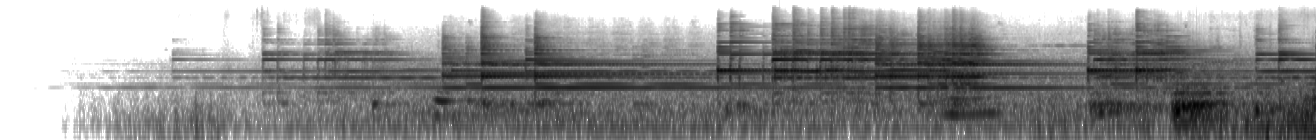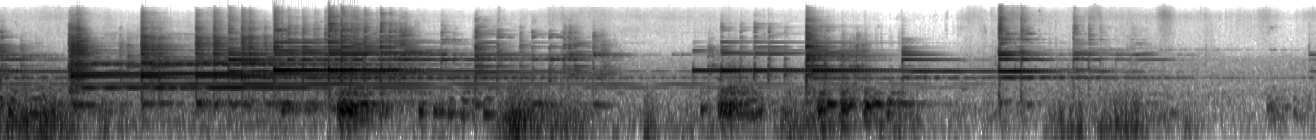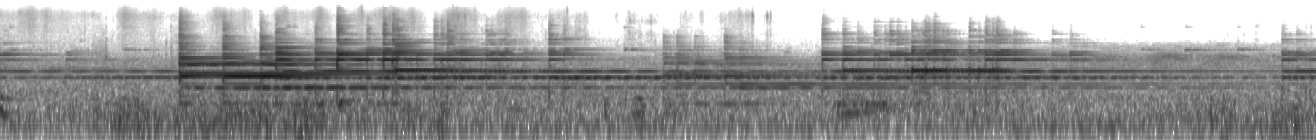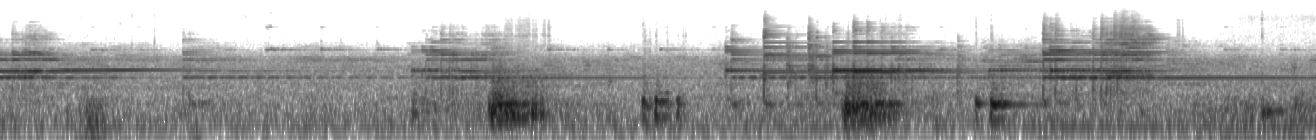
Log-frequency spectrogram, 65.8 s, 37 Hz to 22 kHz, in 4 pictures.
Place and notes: Giant Windchime Array on Danube Island
6 giant windchimes, driven by 10 meter high finned poles. Located on the new island Donauinsel formed by dredging the New Danube channel, for flood control.
Vienna, Austria, 8 December 2011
